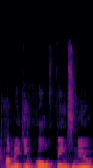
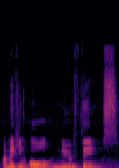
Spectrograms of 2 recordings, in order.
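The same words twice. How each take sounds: First: Slow, deliberate "all things new"; stress on word order. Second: Slow "all new things" as the wrong version; contrastive word order. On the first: Preacher shows precise word order, "all things new" stressed. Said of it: "the word order here seems to be precise". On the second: Preacher contrasts rejected wording, "all new things" stressed. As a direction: set out "all new things" deliberately, falling at the end. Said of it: "and not". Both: Shown as a demonstration.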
